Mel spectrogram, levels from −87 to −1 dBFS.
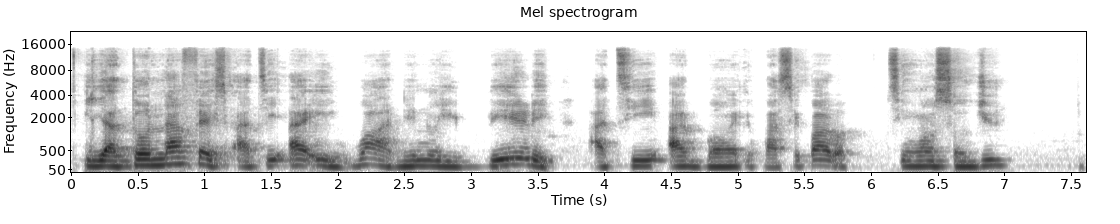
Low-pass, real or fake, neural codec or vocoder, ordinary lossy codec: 14.4 kHz; fake; codec, 44.1 kHz, 3.4 kbps, Pupu-Codec; none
